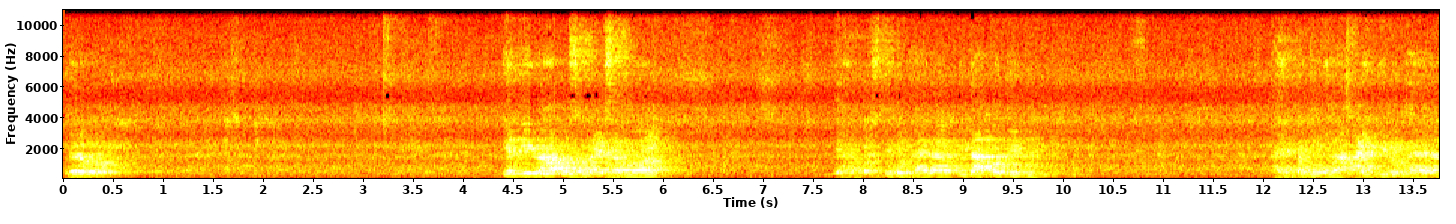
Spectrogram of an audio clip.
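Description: A middle-aged man recites slowly and expressively through a microphone, in phrases separated by pauses.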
